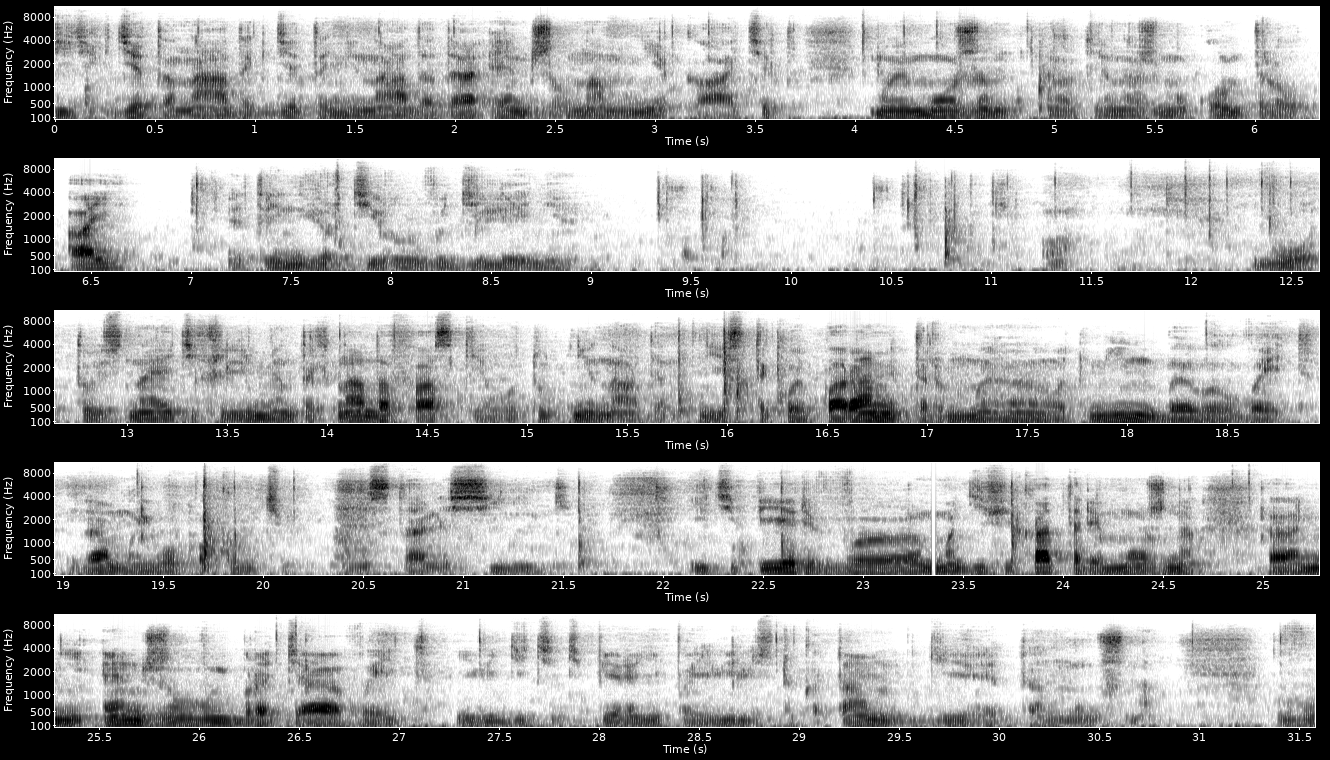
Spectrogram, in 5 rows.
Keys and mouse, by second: 3.1 click, 3.4 Tab, 4.2 shift+click, 7.0 ctrl+i, 7.7 click, 9.6 ctrl+z, 10.6 ctrl+z, 11.3 click, 12.2 shift+click, 12.5 middle click, 14.1 middle click, 18.4 click, 19.8 middle click, 21.8 Tab, 24.8-26.5 drag, 27.1-27.4 middle drag, 28.8-31.0 middle drag, 31.4 middle click.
